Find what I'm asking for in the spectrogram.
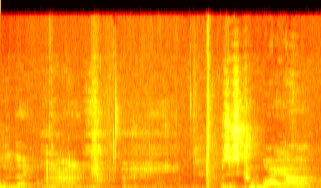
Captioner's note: groans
